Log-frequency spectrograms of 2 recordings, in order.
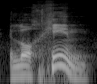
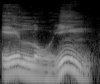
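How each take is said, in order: First: The h is a light throaty r-like sound. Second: The h is silent, not pronounced at all. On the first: The speaker calls it right. "é gutural, então sai da gutura. Tem então um som de R levemente" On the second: The speaker calls it wrong. "Não é mudo como... as pessoas falam Elohim. Não é Elohim"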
